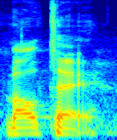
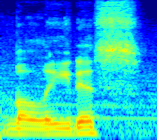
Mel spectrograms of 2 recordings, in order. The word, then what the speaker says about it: Malte: That's not how you pronounce it. Multi. No. That's the one. Malte. Malte is the closest you can get in English.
